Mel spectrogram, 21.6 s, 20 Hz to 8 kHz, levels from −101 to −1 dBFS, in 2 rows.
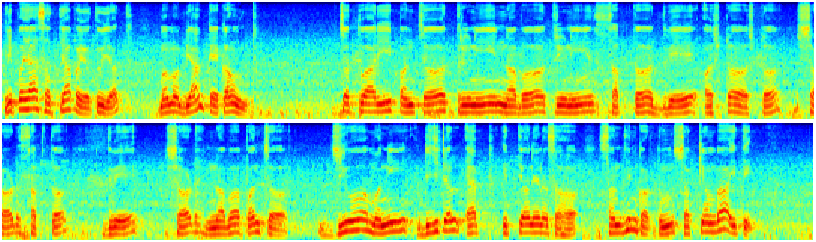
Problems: none marked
